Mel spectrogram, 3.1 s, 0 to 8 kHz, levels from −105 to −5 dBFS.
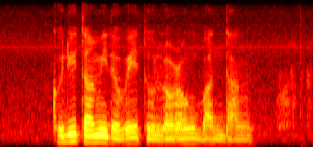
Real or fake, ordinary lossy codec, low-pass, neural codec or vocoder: fake; none; 7.2 kHz; vocoder, 22.05 kHz, 80 mel bands, Vocos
